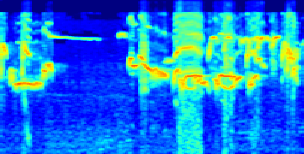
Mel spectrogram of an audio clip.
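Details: Orange-headed thrush singing ngeplong style to prompt other birds: a couple of warbled phrases, a thin high whistle, then a loud burst of tumbling whistled notes.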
